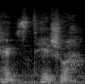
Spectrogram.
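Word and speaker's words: Tae-ju: I feel almost French, Taejuan.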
